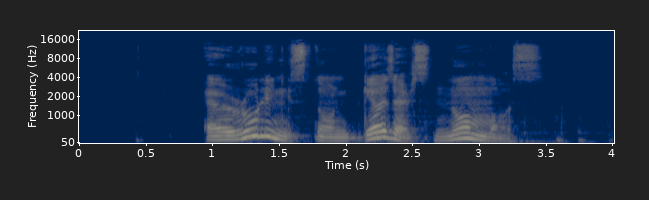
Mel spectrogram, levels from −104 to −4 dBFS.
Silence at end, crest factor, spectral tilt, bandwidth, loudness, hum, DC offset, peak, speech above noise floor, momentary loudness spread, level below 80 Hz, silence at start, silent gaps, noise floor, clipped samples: 0.55 s; 16 dB; -5 dB/octave; 15.5 kHz; -52 LUFS; none; under 0.1%; -36 dBFS; over 39 dB; 12 LU; -88 dBFS; 0.95 s; none; under -90 dBFS; under 0.1%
